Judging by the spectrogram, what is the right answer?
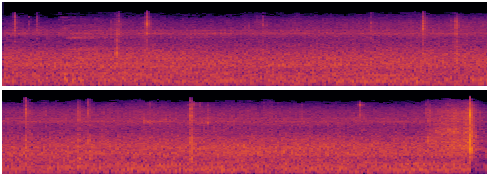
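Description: Steady traffic noise, with a few light clicks and taps from the laptop's plastic memory-compartment cover being fitted back on; a sharper click about four seconds in and a louder short snap just before the end.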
